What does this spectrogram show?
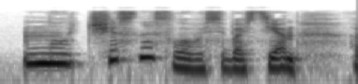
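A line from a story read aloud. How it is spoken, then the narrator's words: Irritated exclamation. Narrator (Russian): раздраженно воскликнула она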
